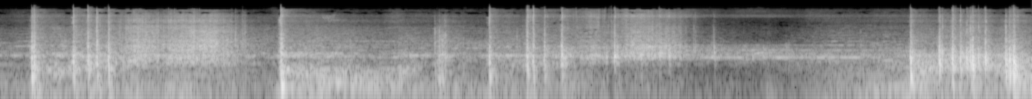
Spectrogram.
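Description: Fireworks going off in quick clusters of sharp cracks and pops, each followed by a crackling fizz. There is a dense cluster about a second in, scattered single bangs through the middle, and another dense cluster near the end.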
